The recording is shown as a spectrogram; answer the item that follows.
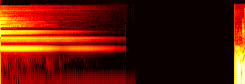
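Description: A bell-like 'ding' sound effect, a single struck chime whose ringing tone fades out about a second in.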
